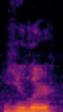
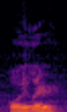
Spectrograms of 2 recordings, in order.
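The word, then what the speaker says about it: Euler: an Oiler circuit is uh it's written like uler but it's pronounced Oiler circuit an Oiler circuit in general or a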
